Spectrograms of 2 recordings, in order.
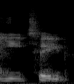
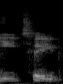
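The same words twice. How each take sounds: First: It is said with an American accent. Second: It is said with an American accent.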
